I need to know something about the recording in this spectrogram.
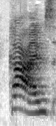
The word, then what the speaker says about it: Kimes: and Sante's picture said in part, "Kimes rhymes with climbs."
